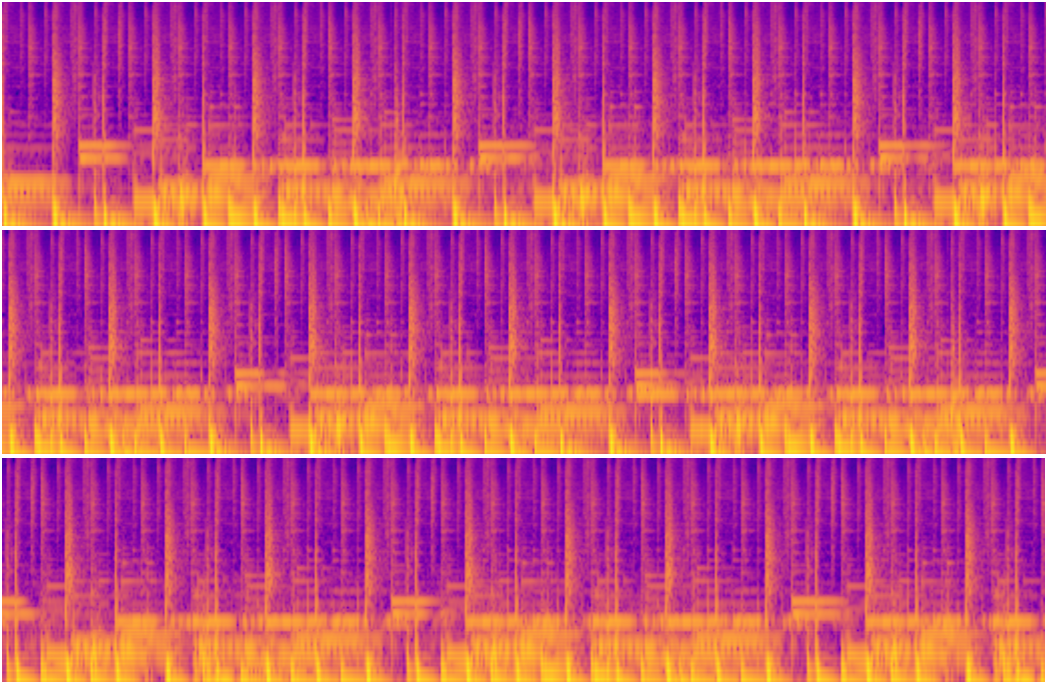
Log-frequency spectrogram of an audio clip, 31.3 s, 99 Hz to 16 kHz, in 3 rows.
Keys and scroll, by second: 16.3 ctrl+space, 17.5 Left.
